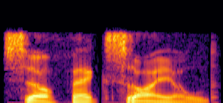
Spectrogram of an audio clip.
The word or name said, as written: self-exiled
